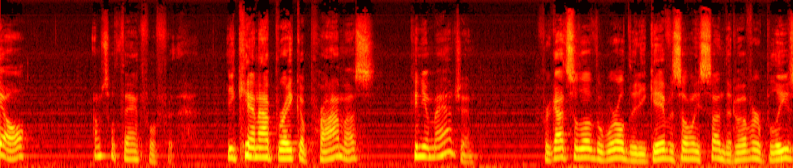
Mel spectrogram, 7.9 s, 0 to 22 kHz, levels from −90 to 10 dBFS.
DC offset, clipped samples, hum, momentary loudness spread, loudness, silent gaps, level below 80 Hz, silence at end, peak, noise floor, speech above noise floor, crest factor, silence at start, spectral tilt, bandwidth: under 0.1%; under 0.1%; none; 15 LU; -21 LUFS; none; -52 dBFS; 0 s; -2 dBFS; -46 dBFS; 26 dB; 18 dB; 0 s; -4.5 dB/octave; over 20 kHz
